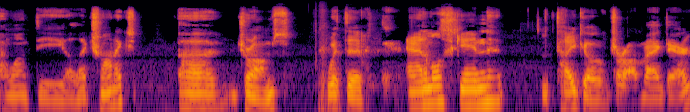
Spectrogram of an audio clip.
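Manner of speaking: vocal imitation of a drummer. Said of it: "That's a good impression of him".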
